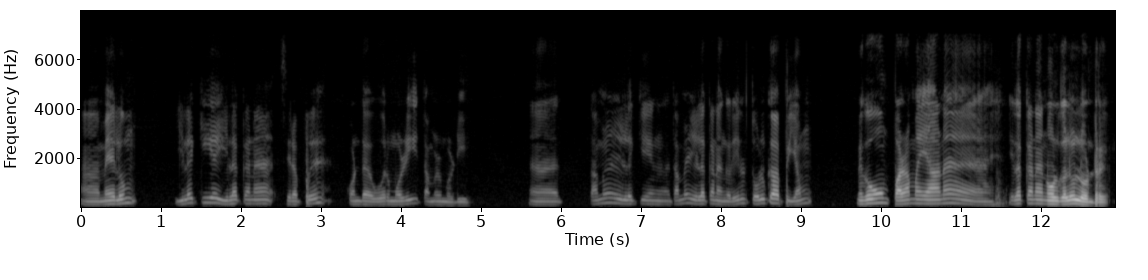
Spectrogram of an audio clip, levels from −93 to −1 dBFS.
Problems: low volume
